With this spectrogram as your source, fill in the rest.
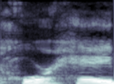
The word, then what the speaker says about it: Jorge: This is the George Bell rookie, and I know we would pronounce that Jorge, but he was always known as George Bell, and he would later start spelling his first name in the anglicized version.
